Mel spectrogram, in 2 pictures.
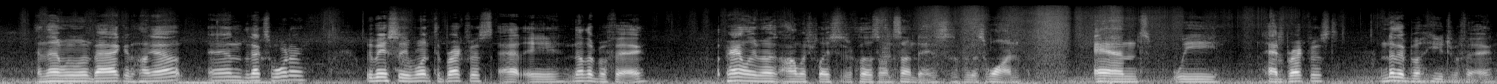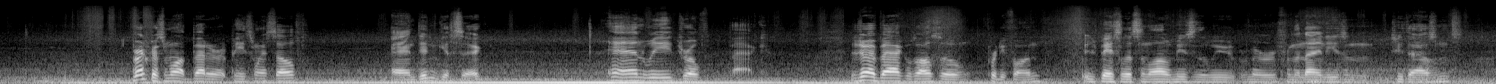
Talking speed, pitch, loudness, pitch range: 160 wpm, 110 Hz, -15 LUFS, 80-130 Hz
